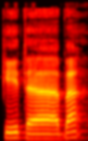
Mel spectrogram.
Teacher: تا کے اوپر کھڑی حرکات ہے، اس لیے 2 حرکات لمبا کرنا ہے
